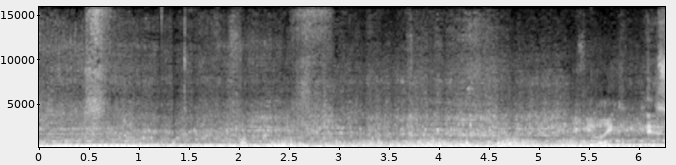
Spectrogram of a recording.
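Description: A car engine runs at a car meet where Mustangs and Nissan 350Zs are gathered. The engine makes a loud, steady rumble close by, with crowd noise and wind washing underneath.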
